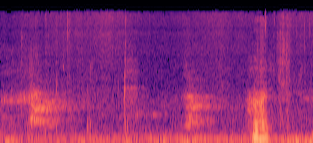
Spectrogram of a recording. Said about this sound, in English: Dumb dog keeps barking.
